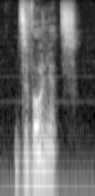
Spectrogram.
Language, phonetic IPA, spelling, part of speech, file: Polish, [ˈd͡zvɔ̃ɲɛt͡s], dzwoniec, noun, Pl-dzwoniec.ogg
